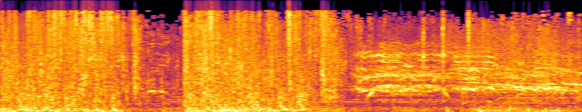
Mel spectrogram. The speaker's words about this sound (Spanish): Un aldeano dispara al soldado. Recibe un tiro en la pierna.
